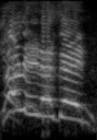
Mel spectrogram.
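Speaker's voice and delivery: high-pitched delighted verdict; excited cheer. Pretend. Host casting the friend after the accent audition, excited cheer. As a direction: cry out that the audition is won.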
